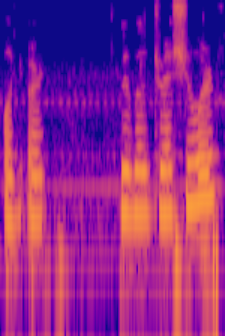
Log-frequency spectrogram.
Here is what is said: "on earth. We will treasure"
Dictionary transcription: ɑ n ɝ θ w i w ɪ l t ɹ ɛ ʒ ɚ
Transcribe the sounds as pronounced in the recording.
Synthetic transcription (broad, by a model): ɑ n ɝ t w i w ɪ l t ɹ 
